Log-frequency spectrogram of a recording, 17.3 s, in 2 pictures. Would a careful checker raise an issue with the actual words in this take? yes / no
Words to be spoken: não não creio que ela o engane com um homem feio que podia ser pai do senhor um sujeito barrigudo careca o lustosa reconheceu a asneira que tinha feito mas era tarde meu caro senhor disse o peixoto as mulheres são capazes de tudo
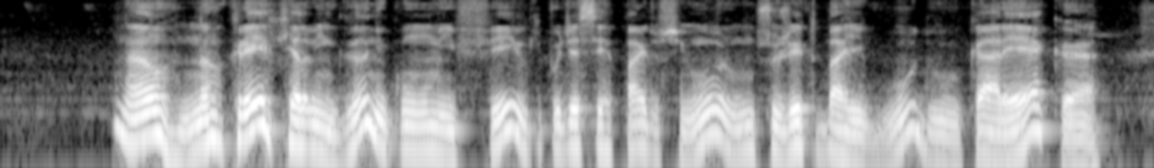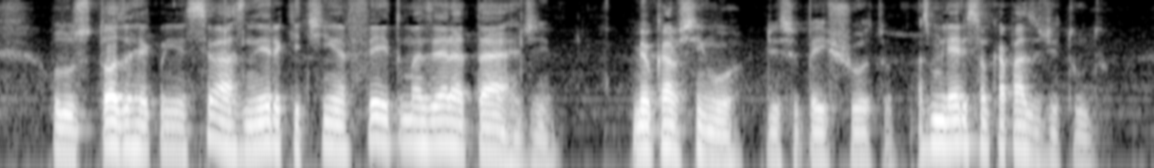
no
